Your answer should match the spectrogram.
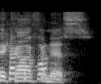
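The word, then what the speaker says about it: cacophonous: Paul Stump in the history of progressive rock called it as a how the do you pronounce that? Cacophinus.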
